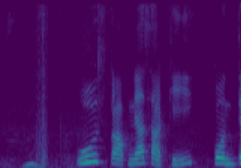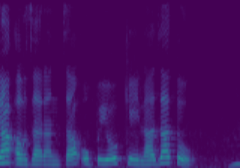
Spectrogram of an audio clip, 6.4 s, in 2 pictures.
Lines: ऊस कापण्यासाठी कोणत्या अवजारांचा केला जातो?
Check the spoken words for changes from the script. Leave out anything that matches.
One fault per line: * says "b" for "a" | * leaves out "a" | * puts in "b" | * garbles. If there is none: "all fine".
* puts in "उपयोग"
